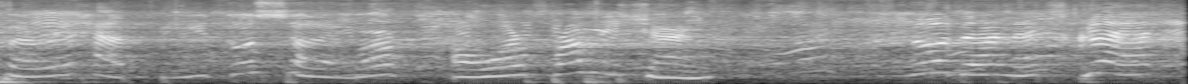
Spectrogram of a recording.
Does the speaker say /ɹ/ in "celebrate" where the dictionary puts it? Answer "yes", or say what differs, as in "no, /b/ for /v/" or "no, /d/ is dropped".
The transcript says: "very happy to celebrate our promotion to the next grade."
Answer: no, /ɹ/ is dropped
